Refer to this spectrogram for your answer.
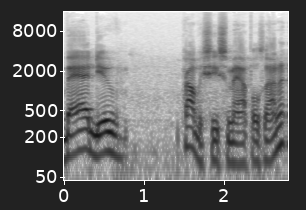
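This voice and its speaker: A man speaks at a moderate pace with ordinary pitch variation. Background noise is noticeable. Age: 70s. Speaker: gardening YouTuber. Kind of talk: casual monologue. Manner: conversational with many fillers.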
